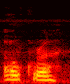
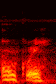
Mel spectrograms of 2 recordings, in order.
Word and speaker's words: okra: beds that's okra leaves I know people pronounce it okra in the South we call it okri it's just always been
